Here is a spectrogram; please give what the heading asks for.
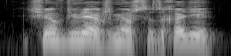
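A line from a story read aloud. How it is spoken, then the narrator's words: Cheerful greeting. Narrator (Russian): весело приветствовал Габазов Толян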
